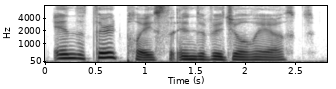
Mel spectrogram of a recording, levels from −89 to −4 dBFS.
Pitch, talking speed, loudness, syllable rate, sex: 165 Hz, 150 wpm, -17 LUFS, 4.7 syllables/s, female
